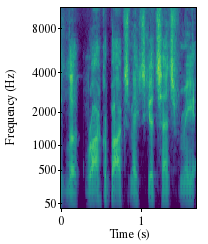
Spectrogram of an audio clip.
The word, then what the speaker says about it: rokrbox: step one if somebody wants to say look rocker box makes good sense for me I want to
